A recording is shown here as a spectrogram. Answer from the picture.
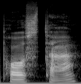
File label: post mail, amharic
